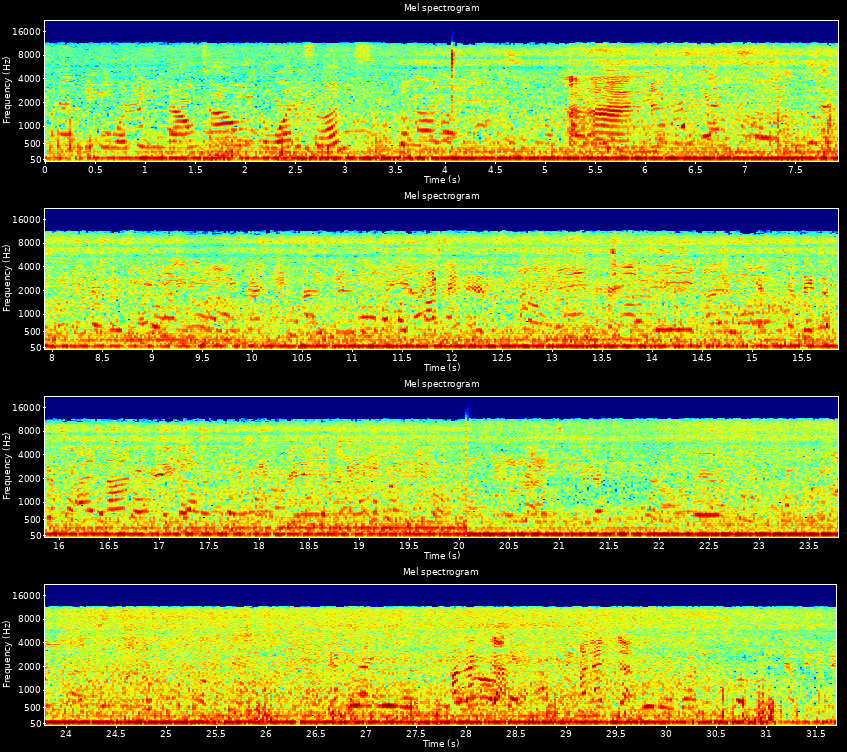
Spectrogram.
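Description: Tour boat's engine running with a steady low drone as the boat moves across the harbour, with people talking over it.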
